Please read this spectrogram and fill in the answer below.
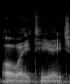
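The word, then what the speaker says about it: אות: oath in hebrew pronounced oath not like o-a-t-h in english but oath it's a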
